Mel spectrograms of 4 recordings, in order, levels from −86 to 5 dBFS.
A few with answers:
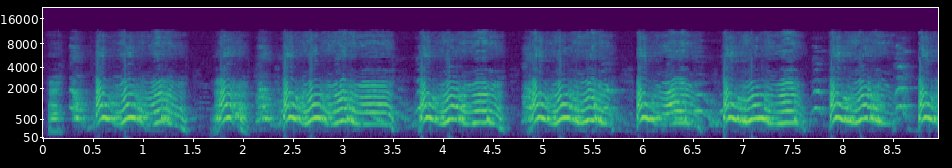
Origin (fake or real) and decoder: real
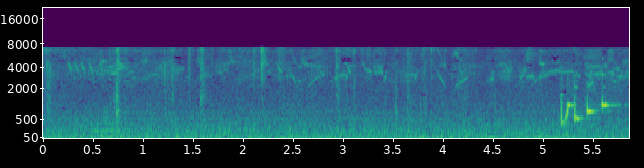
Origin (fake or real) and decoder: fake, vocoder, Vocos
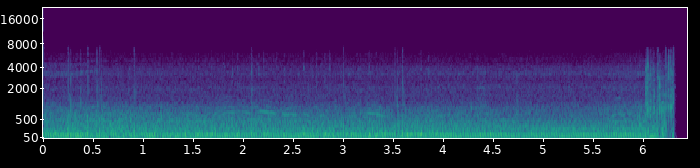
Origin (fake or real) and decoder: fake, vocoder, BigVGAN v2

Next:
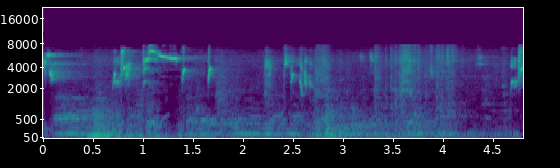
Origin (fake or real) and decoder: fake, autoencoder, DAC-VAE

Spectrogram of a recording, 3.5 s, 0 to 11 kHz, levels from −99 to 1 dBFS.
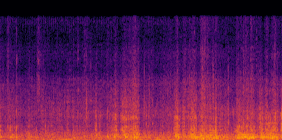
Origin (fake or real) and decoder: real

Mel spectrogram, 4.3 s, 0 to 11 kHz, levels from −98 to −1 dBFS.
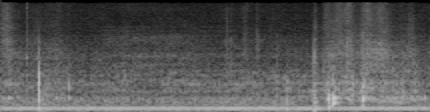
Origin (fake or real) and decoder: fake, codec, SNAC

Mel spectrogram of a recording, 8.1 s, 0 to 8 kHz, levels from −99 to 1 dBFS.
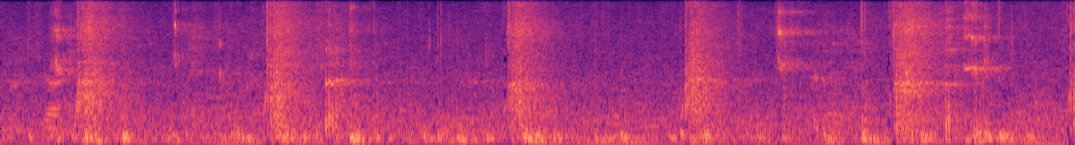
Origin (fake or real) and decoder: real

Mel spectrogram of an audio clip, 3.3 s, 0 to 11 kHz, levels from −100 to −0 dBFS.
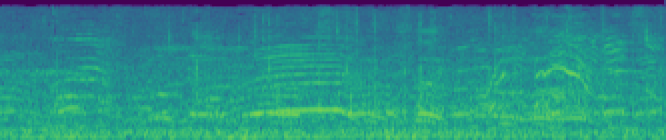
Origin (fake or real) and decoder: real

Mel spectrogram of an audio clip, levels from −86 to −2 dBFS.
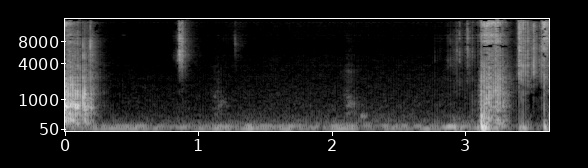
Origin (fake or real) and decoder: fake, vocoder, BigVGAN v2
